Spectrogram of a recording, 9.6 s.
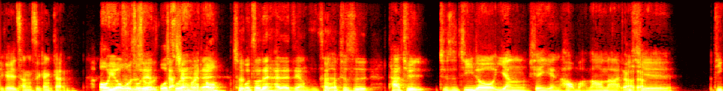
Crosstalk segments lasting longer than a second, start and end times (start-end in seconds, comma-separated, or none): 1.6-3.2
